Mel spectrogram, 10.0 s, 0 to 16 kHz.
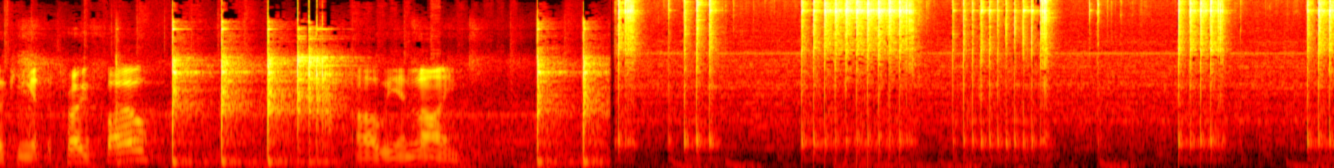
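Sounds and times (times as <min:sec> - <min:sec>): hammer striking steel on anvil: 0:01.3 - 0:02.6.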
